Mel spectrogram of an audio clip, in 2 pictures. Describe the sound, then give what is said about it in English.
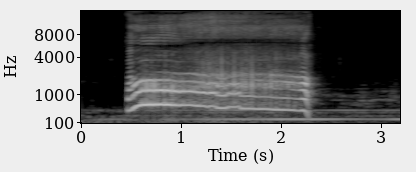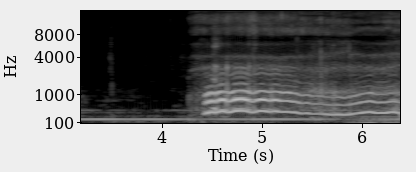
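A bubbling scream sound effect, heard as a character opens her mouth to speak: two long, loud, harmonic screams with a warbling, bubbling texture, separated by a brief lull over a low steady hum; the second scream wavers slightly in pitch as it trails on. “But basically, you hear this kind of bubbling scream come out of you.”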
